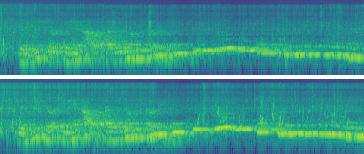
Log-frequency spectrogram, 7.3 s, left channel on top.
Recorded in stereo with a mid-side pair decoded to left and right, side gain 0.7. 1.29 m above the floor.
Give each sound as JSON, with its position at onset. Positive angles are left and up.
{"t": 0.3, "sound": "a man speaking", "azimuth_deg": -65, "distance_m": 2.5}
{"t": 2.5, "sound": "singing", "azimuth_deg": -40, "distance_m": 1.3}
